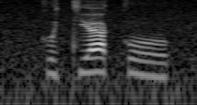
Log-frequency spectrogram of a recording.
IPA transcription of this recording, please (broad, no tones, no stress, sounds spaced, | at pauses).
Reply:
k ʊ tʲ a k o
